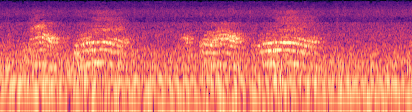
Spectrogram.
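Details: Sri Lankan talking parrot that counts and sings gives three drawn-out, voice-like syllables with bending harmonics, spaced about a second apart, against a constant low background hum.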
